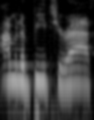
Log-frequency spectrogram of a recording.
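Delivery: mock banshee scream, loud and furious. Retelling how a woman burst into the shop threatening the women there, retelling a furious scream. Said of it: "she's like a banshee".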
